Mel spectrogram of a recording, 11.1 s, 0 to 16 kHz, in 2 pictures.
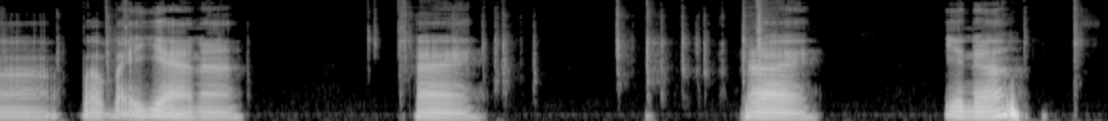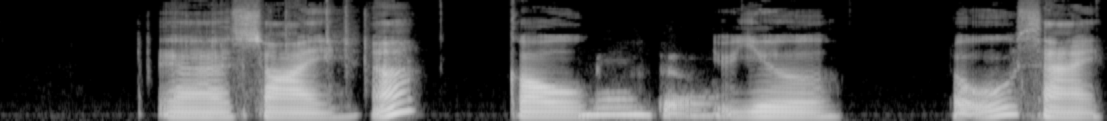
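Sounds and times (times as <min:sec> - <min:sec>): short spoken syllable: 0:08.5 - 0:09.2.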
